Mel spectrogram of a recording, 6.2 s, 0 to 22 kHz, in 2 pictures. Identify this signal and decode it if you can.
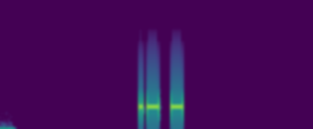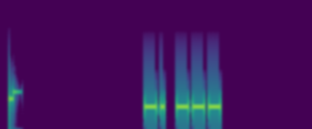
Morse code, heard as a keyed tone, about 29 wpm, 700 Hz. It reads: AT NO
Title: Two Letter Words - 30wpm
